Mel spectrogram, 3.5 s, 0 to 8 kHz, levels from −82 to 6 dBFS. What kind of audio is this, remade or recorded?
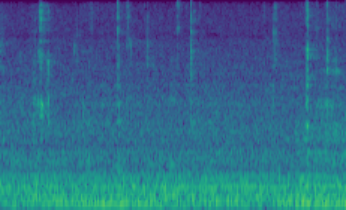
recorded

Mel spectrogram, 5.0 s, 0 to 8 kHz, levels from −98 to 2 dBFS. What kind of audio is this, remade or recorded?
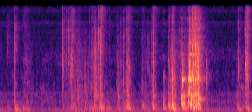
remade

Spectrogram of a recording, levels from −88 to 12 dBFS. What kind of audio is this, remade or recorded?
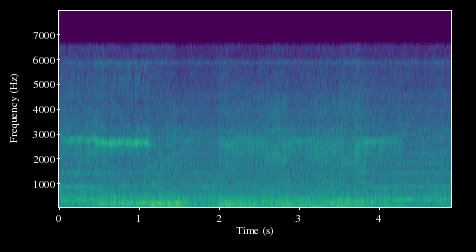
remade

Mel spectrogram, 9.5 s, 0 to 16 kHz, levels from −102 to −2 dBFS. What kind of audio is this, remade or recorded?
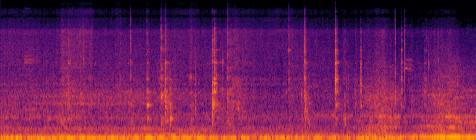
recorded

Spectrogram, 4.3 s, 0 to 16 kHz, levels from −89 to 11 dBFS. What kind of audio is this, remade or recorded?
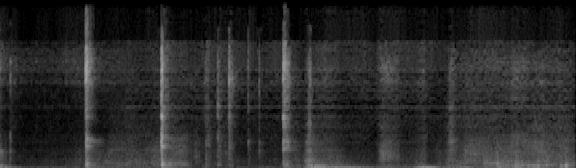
remade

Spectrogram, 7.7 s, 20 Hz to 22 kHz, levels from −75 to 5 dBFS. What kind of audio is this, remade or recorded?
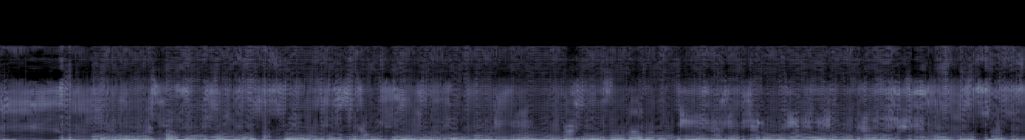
remade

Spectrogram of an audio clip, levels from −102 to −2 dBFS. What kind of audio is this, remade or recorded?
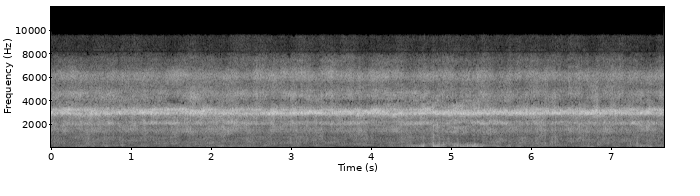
remade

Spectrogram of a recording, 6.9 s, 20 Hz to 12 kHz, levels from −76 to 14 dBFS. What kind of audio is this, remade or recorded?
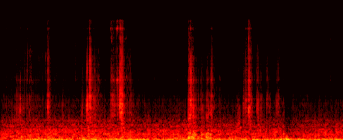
remade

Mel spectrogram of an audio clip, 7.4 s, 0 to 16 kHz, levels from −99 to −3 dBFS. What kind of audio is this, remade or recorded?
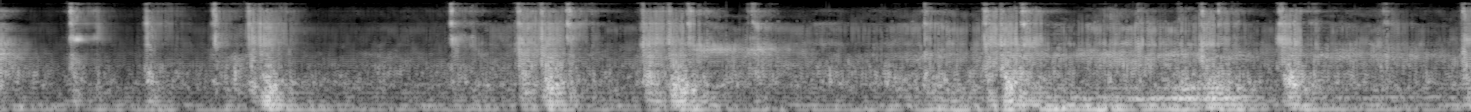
remade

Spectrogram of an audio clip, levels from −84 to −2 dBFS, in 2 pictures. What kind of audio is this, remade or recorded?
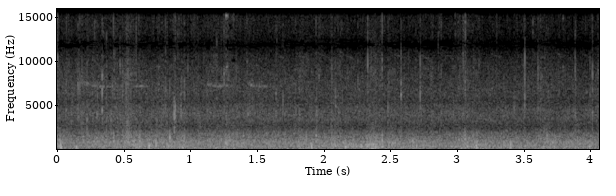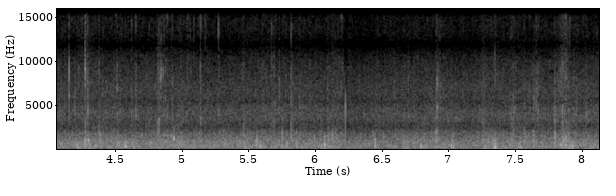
recorded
